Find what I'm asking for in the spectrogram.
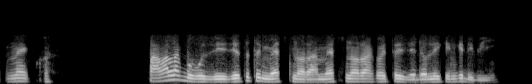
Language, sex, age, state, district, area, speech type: Assamese, male, 18-30, Assam, Barpeta, rural, conversation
